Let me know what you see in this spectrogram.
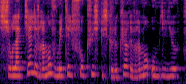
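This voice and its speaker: A dark, mellow tone at a fairly slow pace. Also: woman. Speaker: tarot card reader. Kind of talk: tarot reading. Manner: halting.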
